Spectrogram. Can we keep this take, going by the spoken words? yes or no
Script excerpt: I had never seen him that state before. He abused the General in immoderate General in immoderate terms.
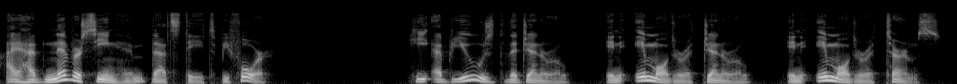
yes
